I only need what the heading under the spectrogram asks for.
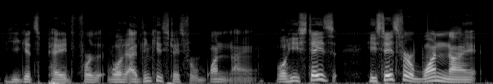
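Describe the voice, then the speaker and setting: A man's voice: medium pitch, big pitch swings, normal speed, no echo. Young man telling a rambling story. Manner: rambling storyteller, laughs through his own story. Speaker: podcast co-host. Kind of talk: casual chat.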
